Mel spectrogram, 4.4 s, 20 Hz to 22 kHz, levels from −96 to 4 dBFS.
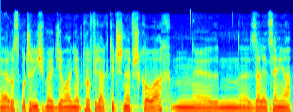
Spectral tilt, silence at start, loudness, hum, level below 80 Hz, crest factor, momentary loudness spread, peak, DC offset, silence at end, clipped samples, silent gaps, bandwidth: -7 dB/octave; 0 s; -14 LUFS; none; -40 dBFS; 12 dB; 3 LU; -2 dBFS; under 0.1%; 0.05 s; under 0.1%; none; 13.5 kHz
